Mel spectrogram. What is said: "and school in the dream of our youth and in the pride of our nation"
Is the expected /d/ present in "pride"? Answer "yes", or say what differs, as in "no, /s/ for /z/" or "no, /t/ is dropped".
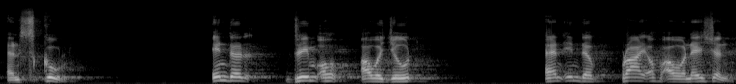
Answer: no, /d/ is dropped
